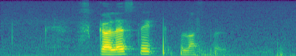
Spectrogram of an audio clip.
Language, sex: English, male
